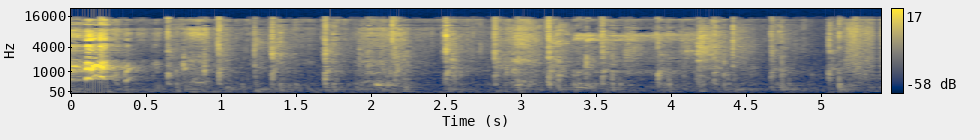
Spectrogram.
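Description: A dog eating rice from a plastic takeout container: quick, irregular clicking and smacking of its chewing and licking. There is a brief high voice at the very start.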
